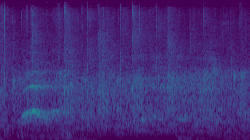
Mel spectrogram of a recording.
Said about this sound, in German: Yeah, könnt ihr vorkommen. Applaus für die zwei.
